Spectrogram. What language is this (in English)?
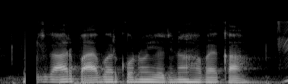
Chhattisgarhi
